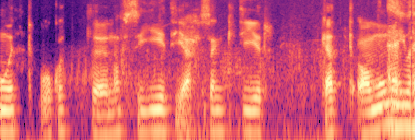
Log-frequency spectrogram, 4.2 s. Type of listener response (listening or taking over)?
taking over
